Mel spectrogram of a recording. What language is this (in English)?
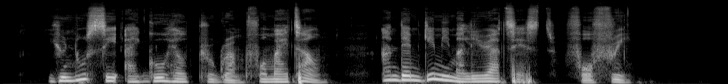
Nigerian Pidgin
